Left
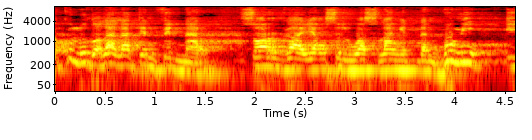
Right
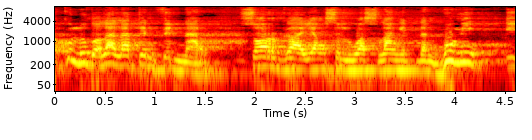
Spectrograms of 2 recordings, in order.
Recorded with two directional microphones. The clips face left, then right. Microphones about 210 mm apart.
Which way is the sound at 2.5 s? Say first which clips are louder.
Even; 35° right (ahead or behind).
